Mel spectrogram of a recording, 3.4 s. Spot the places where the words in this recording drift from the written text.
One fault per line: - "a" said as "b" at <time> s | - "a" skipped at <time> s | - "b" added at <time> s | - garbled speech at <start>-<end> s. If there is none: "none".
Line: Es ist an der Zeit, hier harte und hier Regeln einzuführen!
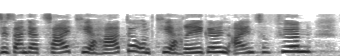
none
